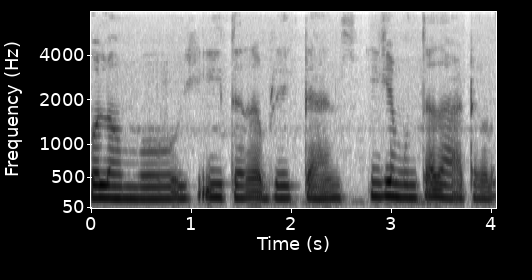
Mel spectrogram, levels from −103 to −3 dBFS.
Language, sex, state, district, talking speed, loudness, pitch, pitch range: Kannada, female, Karnataka, Chamarajanagar, 135 wpm, -16 LUFS, 185 Hz, 175-190 Hz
